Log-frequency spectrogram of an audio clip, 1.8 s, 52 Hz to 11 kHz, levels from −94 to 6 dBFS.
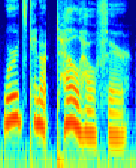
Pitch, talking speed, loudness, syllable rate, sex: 195 Hz, 165 wpm, -18 LUFS, 3.7 syllables/s, female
